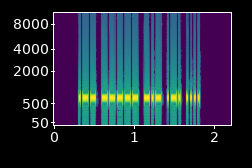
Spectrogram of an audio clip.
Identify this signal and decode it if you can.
Morse code, heard as a keyed tone, about 52 wpm, 700 Hz. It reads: W0KRH
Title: USA Call Signs - 5 Characters - Repeated 2x - 50wpm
